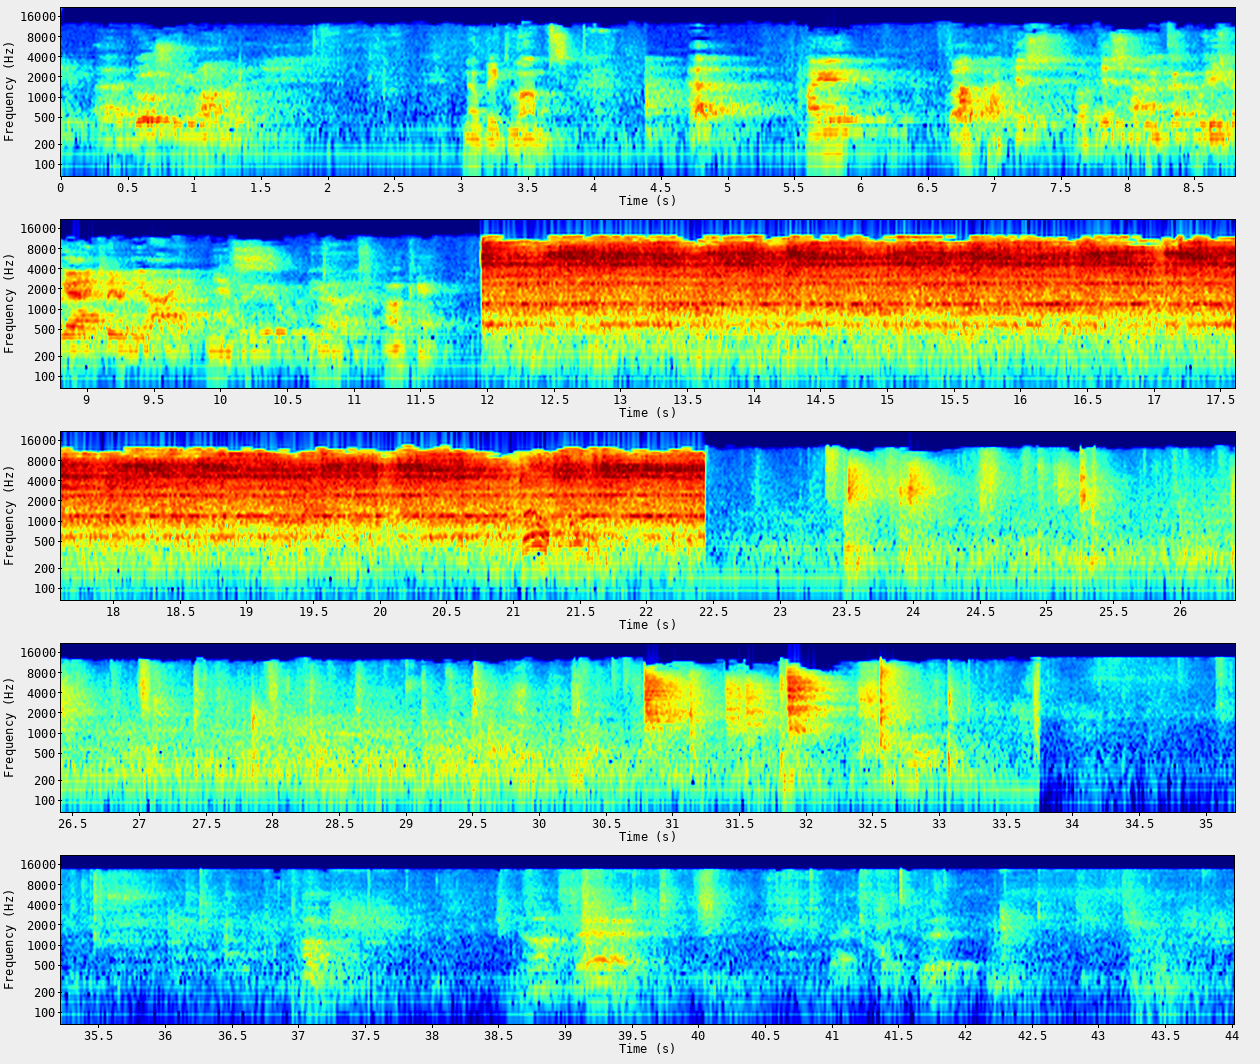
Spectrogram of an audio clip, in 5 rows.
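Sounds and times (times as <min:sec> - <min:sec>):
low machine hum: 0:00.0 - 0:34.1
machinery rushing with whistling: 0:12.0 - 0:22.4
knocks and clanks: 0:25.0 - 0:32.3.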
